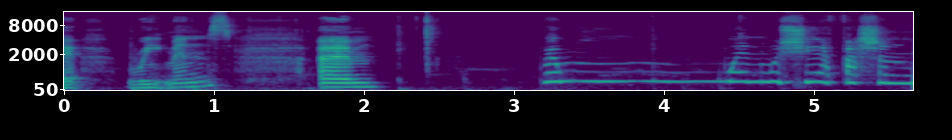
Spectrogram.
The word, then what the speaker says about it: Reitman's: Reitman's.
